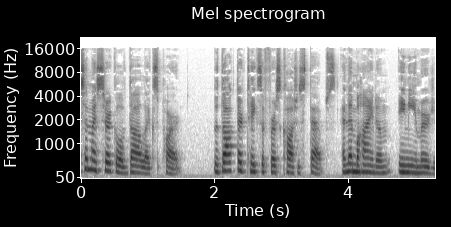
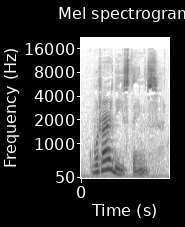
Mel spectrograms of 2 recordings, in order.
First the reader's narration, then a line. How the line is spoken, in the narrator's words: Rory asks in a whisper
